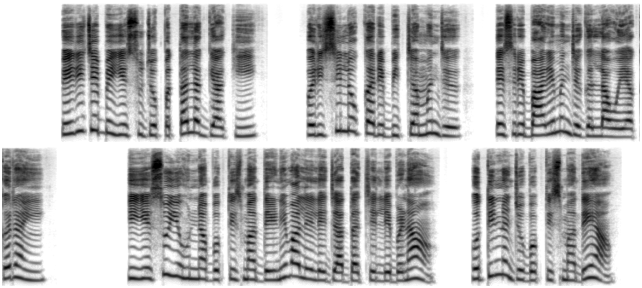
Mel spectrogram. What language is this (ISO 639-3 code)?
mjl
